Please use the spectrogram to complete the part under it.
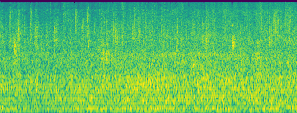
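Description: A heavy downpour falls on Chodedanapura village in Ranebennur taluk, Haveri district, a loud, even roar of rain drumming on surfaces that continues without a break and with no talking.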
